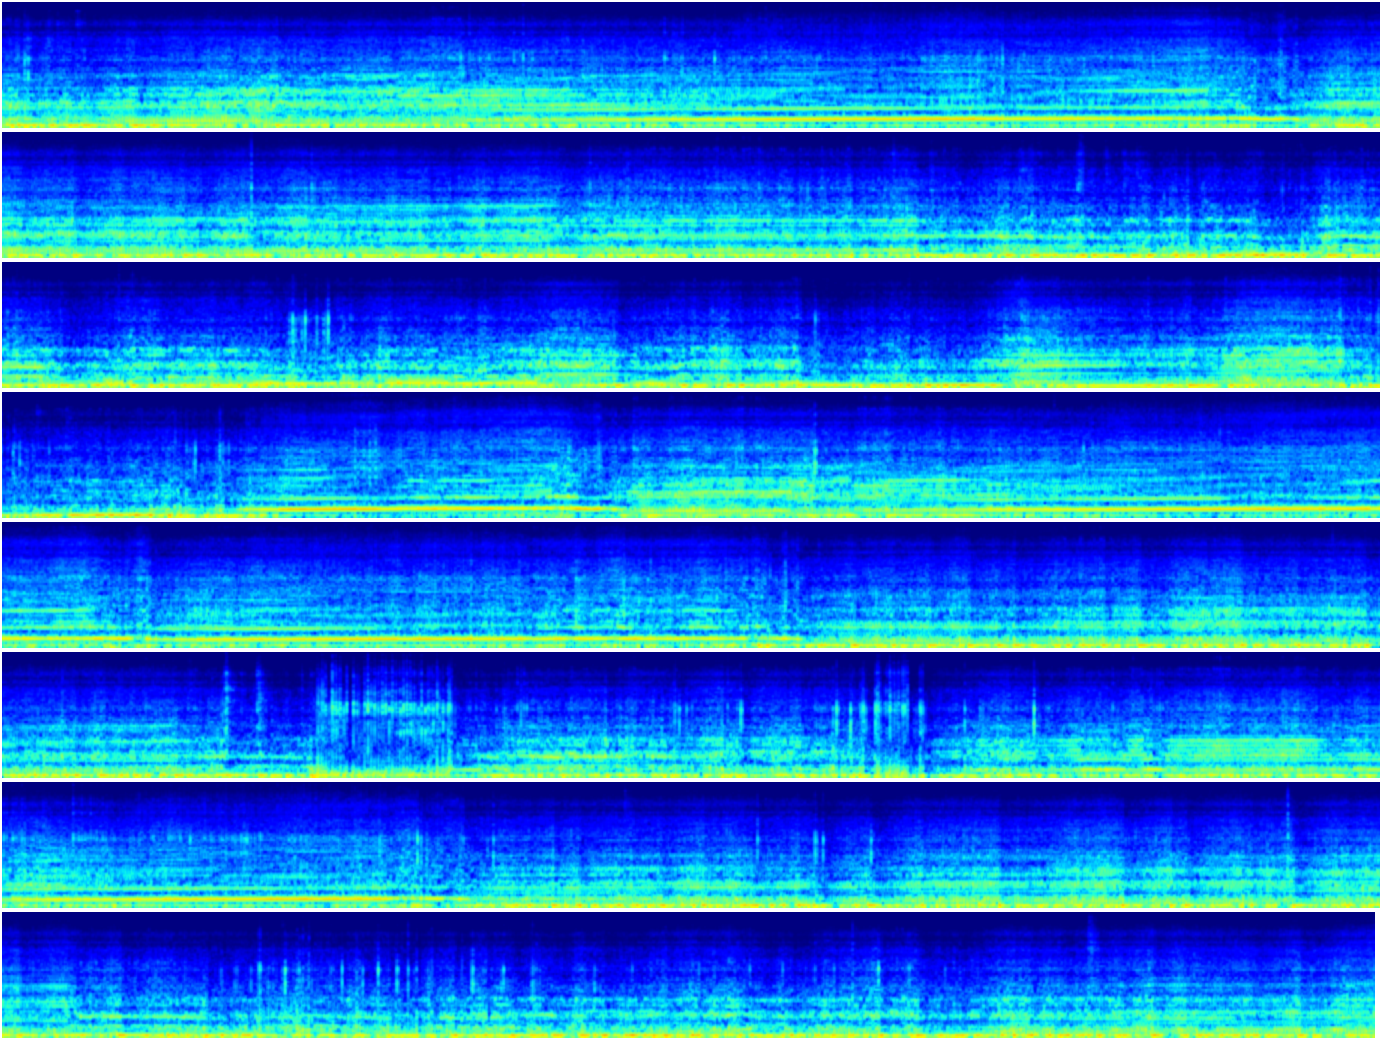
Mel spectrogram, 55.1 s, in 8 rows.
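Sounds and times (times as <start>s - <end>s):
race car engine pulling hard: 0.0s - 55.0s.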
